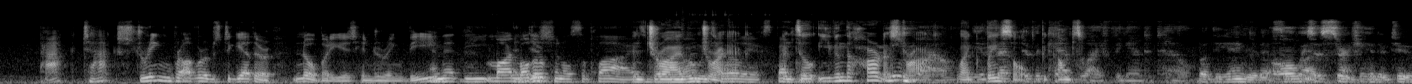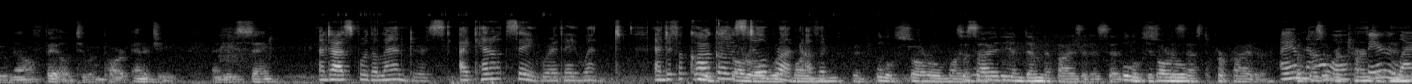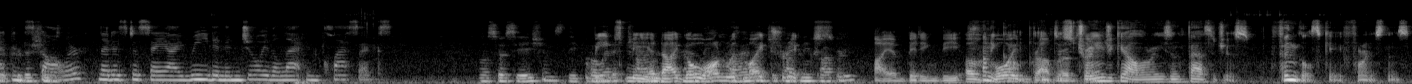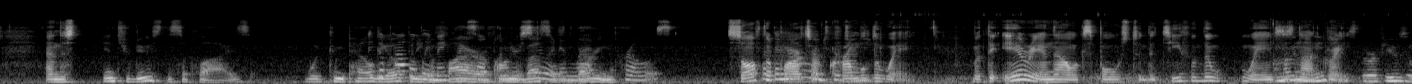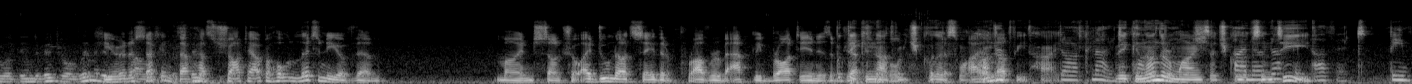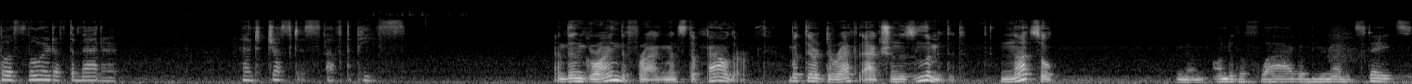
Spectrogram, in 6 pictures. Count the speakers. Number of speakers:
9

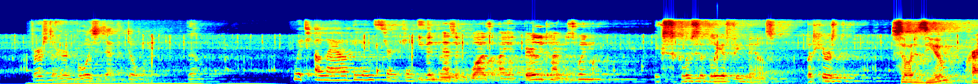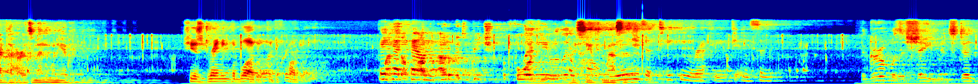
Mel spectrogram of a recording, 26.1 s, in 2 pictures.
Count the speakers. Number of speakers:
6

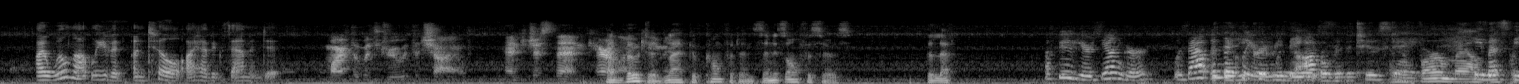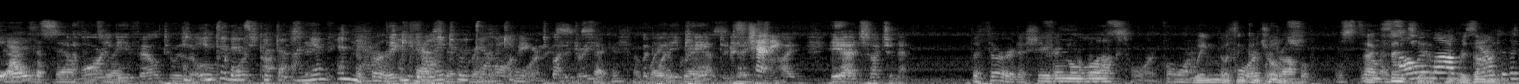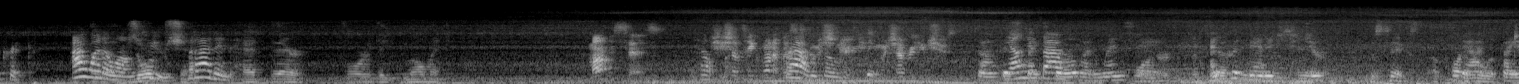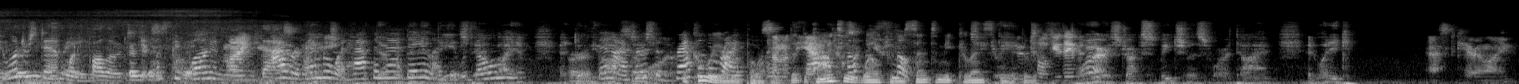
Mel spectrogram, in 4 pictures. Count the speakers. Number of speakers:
9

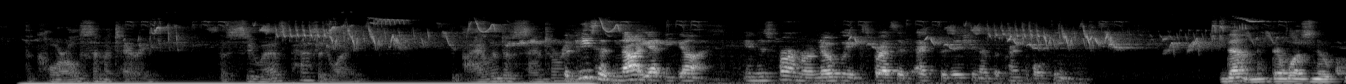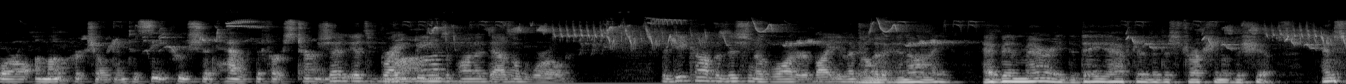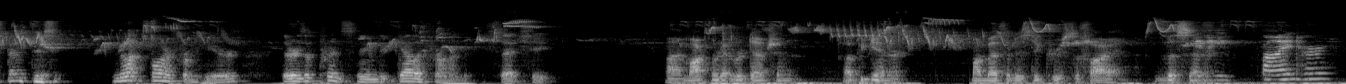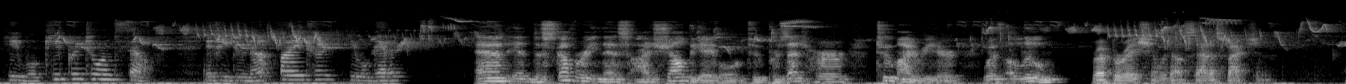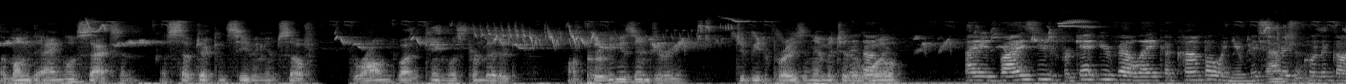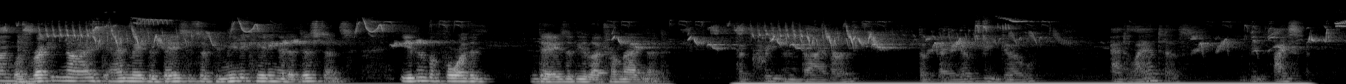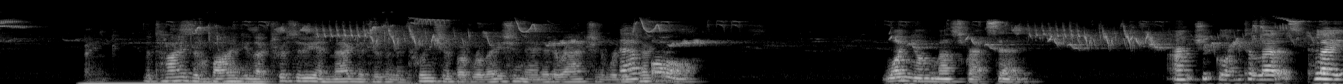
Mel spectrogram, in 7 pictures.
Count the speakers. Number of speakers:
9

